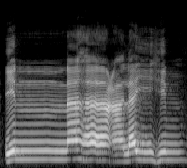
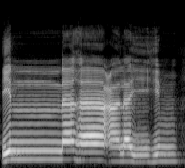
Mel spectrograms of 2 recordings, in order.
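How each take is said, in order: Both takes have the same delivery.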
